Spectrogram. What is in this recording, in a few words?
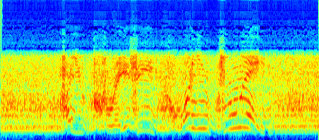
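English player killed ally mood med; speech; War Thunder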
